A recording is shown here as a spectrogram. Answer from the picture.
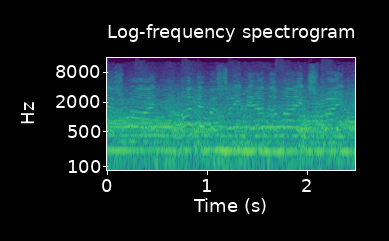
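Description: Racing touring-car engines running at speed in an old race broadcast, with a commentator talking over them.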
